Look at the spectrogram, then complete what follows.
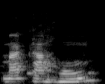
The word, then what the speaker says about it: macaron: O macarrão se pronuncia macarrão, como se tivesse 2 S's, mas se escreve macaron.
